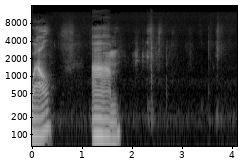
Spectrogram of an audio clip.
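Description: A metal die clicks as it is pulled from a plastic case.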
